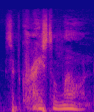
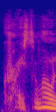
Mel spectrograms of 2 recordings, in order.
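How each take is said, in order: First: Hushed whisper on Christ alone. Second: Said in the usual way. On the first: Real, not acted. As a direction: drop to a breath on the truth. Hushed emphasis on the key point.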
